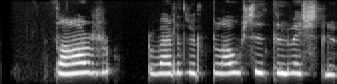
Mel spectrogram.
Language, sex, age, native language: Icelandic, male, 9, Icelandic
